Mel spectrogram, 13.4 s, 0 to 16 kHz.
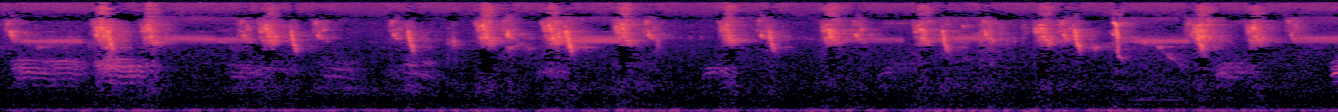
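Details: Azure-winged magpie, filmed on a Sony A9 camera, giving a long busy stream of clipped, scratchy chirps and occasional fuller rasping notes throughout thirteen seconds, with low background noise.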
